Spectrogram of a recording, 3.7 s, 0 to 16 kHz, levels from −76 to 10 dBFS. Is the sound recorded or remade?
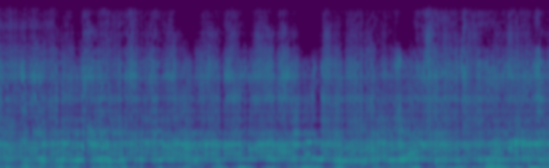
remade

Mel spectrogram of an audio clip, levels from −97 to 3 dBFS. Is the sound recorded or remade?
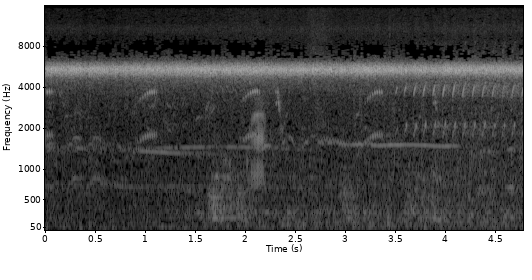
recorded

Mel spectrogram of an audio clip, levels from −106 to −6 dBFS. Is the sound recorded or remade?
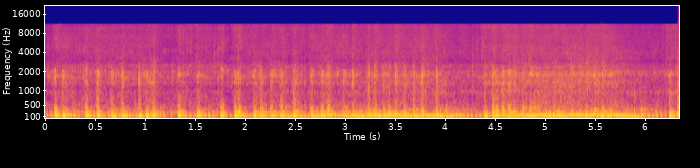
remade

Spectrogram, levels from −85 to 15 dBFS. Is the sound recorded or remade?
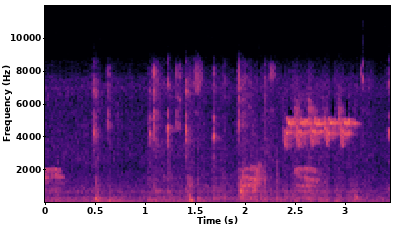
recorded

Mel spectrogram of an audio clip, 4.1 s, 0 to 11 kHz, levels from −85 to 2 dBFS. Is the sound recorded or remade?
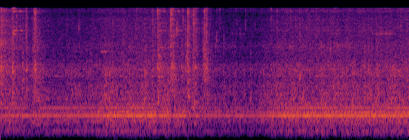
recorded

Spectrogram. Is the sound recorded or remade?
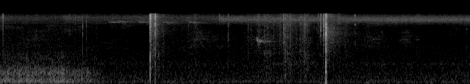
recorded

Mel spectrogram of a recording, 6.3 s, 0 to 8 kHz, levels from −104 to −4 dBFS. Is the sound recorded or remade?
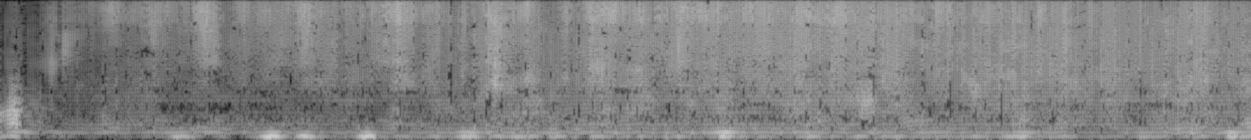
remade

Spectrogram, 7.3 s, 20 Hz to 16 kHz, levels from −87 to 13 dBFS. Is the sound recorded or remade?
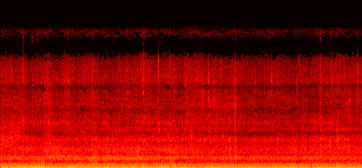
recorded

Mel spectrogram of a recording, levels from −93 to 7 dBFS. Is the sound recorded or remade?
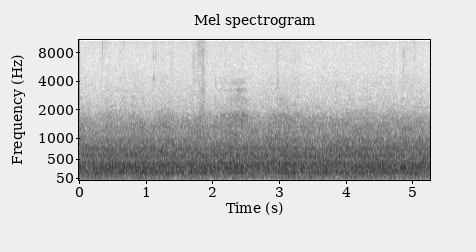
recorded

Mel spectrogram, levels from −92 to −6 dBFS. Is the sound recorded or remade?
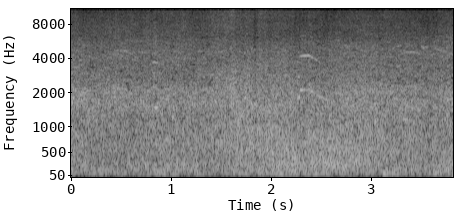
recorded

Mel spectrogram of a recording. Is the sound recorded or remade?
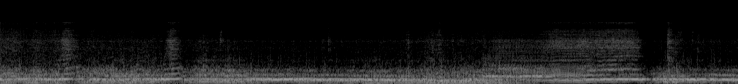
remade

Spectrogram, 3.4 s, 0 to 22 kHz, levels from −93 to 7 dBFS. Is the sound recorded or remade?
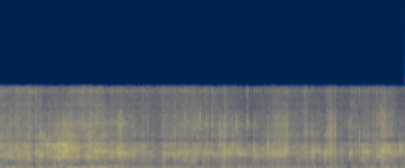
remade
